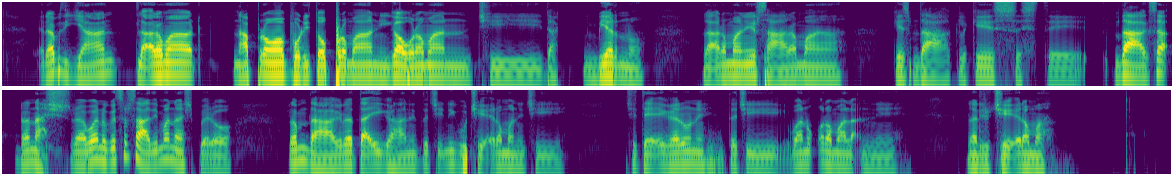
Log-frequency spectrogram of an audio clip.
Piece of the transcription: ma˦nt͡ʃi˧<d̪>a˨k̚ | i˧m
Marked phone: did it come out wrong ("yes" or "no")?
no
